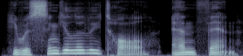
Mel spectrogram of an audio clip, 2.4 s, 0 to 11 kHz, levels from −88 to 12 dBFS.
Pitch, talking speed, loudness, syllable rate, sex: 135 Hz, 150 wpm, -19 LUFS, 4.2 syllables/s, male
